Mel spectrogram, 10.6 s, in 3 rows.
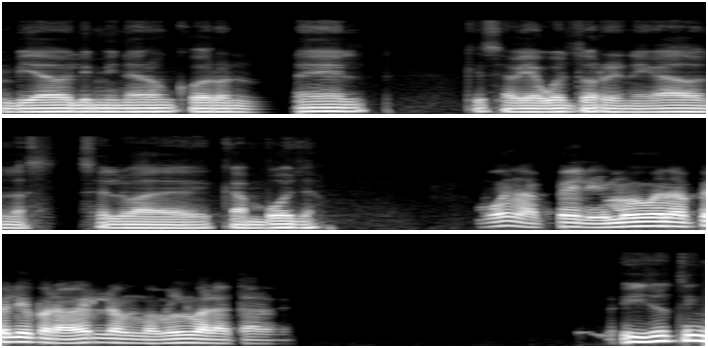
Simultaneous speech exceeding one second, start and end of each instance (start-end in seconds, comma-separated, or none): none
